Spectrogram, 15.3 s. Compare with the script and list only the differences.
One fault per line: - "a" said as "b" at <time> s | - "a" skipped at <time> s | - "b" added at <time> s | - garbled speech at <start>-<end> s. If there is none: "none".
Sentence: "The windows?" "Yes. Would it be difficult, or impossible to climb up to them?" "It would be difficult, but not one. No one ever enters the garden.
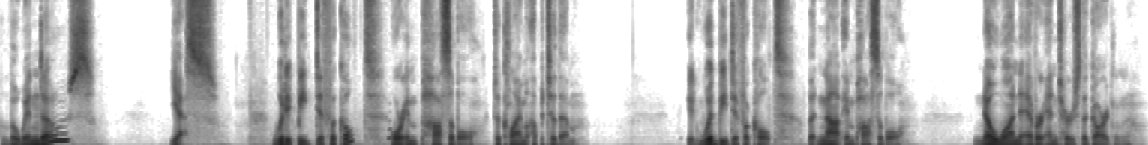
- "one" said as "impossible" at 11.3 s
